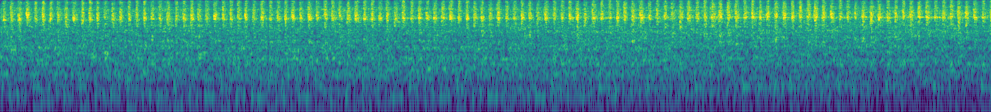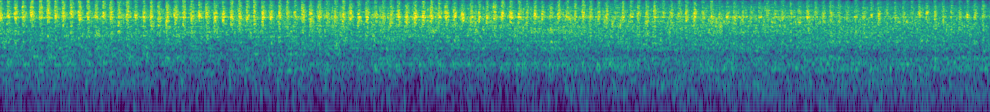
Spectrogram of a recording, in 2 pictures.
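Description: Train wheels clatter and rumble on the rails.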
